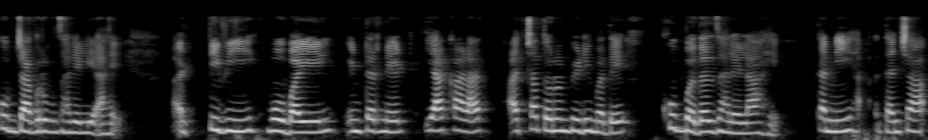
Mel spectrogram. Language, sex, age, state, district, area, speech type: Marathi, female, 30-45, Maharashtra, Osmanabad, rural, spontaneous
